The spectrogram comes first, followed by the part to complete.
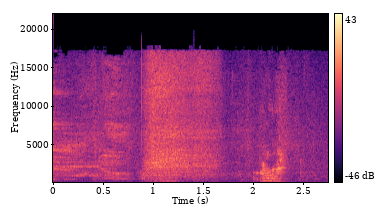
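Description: A puppy gives a breathy, hissing sneeze followed by a brief, high, squeaky little bark.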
